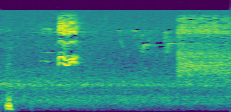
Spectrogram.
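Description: A finch from a northern population gives a single short, trumpet-like call. It is high-pitched and nasal, rises above a faint background hiss, and is preceded by a low thump.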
